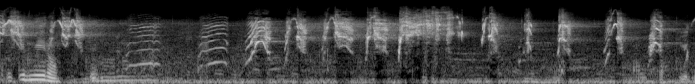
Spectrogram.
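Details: Crying from a monkey: quick wavering whimpers at the start, then a run of harsher, noisy squeals and sharp bursts in rapid succession, over faint low background noise.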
